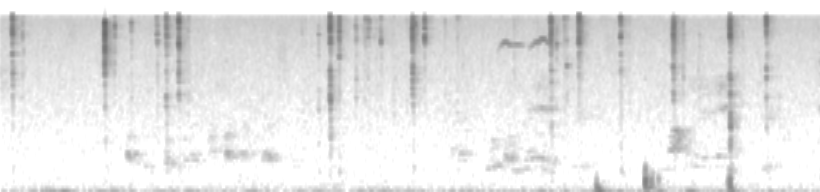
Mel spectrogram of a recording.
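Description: Computer keyboard typing: scattered key clicks at a slow, irregular pace, with three dull thumps about six to seven seconds in.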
